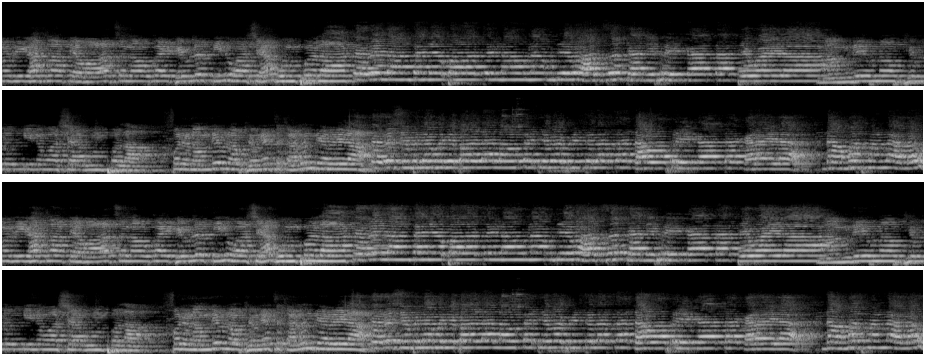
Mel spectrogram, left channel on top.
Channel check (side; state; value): both; normal; correlation 0.53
